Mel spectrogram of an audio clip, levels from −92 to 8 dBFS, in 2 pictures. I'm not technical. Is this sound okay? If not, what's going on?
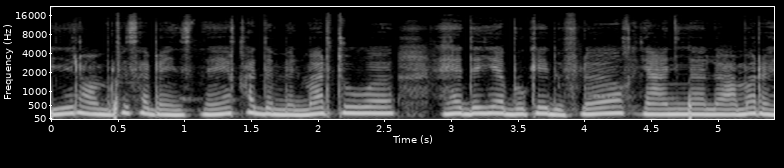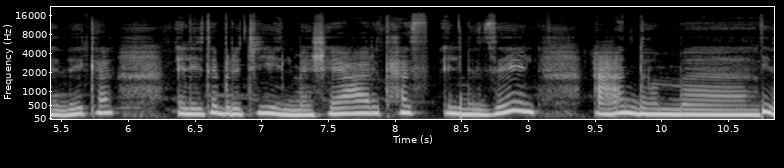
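No. There are five short blips, each about 30 ms, at 0.46, 2.57, 4.75, 8.45 and 10.71 seconds. The first comes just before "سبعين سنة قدم من". This is damaged data in a compressed stream. Some of the stored audio is corrupt, so the player briefly loses its place and glitches.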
